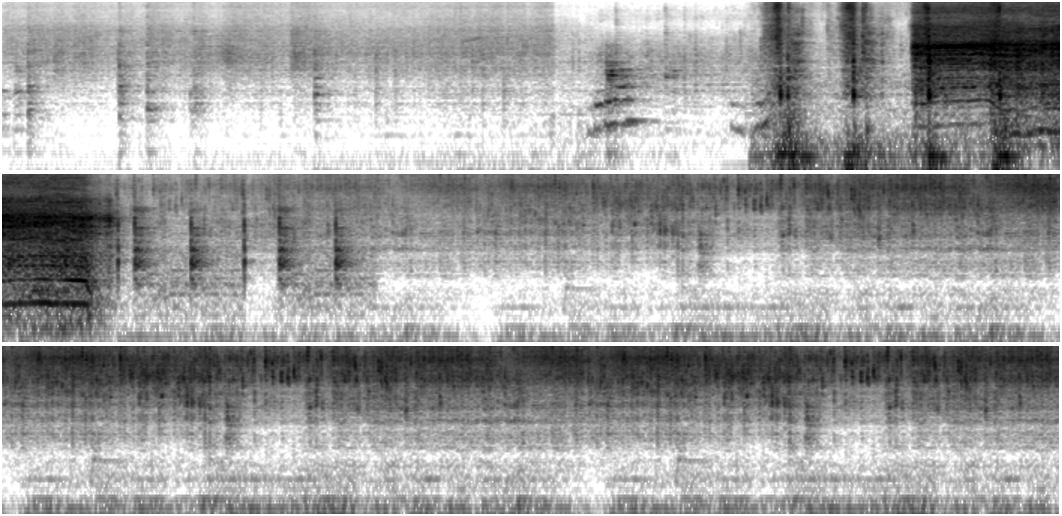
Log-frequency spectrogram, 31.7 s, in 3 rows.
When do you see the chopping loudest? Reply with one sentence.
The loudest moment of the chopping is at 9 seconds.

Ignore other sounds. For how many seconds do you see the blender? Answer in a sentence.
The blender can be heard for 3 seconds in total.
